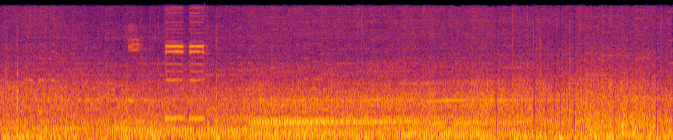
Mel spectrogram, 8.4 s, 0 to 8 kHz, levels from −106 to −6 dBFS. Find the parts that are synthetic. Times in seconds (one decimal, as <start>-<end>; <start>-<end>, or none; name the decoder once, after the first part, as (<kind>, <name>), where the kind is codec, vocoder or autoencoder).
1.4-2.6 (vocoder, BigVGAN v2)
